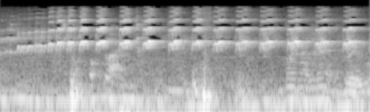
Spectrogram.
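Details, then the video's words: Noisy oystercatcher racket: dense, continuous shrill piping calls, high and sharp, tumbling over one another without pause, with a low rumble beneath. "What noise does an Oystercatcher make?"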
